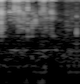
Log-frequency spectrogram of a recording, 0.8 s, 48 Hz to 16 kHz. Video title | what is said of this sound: HAZIR YUFKADAN ISPANAKLI ÇITIR BÖREK ❤️🍀@Annekokusu_4620 #ispanakliborek #citir #aboneol #tarif | gayet çıtır çıtır. Çok güzel olmuş.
